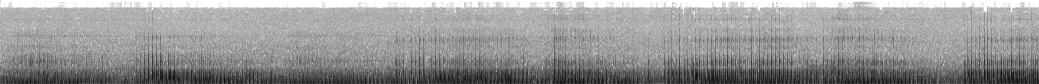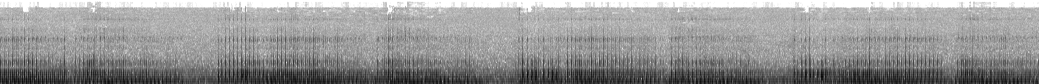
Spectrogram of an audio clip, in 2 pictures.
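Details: Pet cat purring at length indoors, a deep vibrating rumble rising and falling with each breath, in long stretches separated by short quiet gaps about every two to three seconds.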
